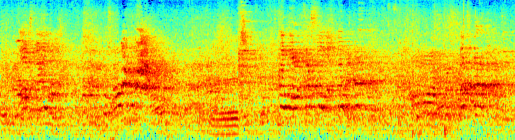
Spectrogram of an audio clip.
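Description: Voices of coaches and spectators calling out and talking over one another in a sports hall during a grappling match.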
